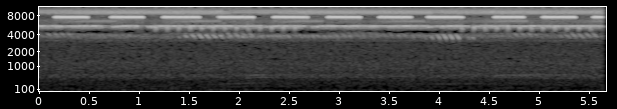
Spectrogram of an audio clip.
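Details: Madara-suzu ground cricket singing in autumn: high, buzzy chirps repeated about twice per second in a steady pulsing rhythm, with a softer, lower insect trill rising and fading twice in the background.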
